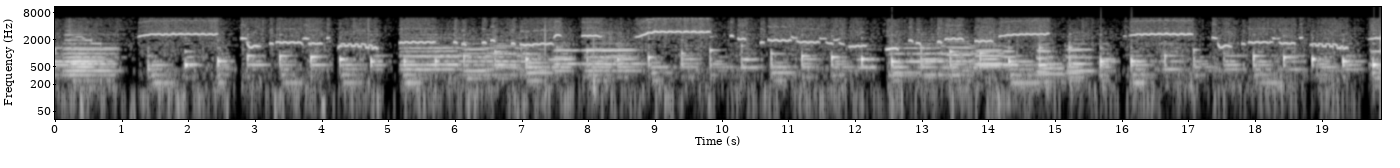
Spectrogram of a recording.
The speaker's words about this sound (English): a whistling boy. Bright and gay, he fills the world with joy. Always whistling to while the time away, from the early morning to the close of day.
